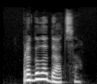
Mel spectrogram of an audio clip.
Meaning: to feel/get/grow hungry
- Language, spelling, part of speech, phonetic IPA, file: Russian, проголодаться, verb, [prəɡəɫɐˈdat͡sːə], Ru-проголодаться.ogg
